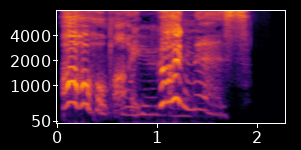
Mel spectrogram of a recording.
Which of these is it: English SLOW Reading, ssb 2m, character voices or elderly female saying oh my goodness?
elderly female saying oh my goodness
